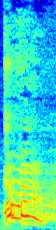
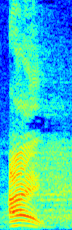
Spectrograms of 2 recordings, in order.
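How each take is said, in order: First: The voice cracks on the word. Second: The voice stays steady on the word.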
